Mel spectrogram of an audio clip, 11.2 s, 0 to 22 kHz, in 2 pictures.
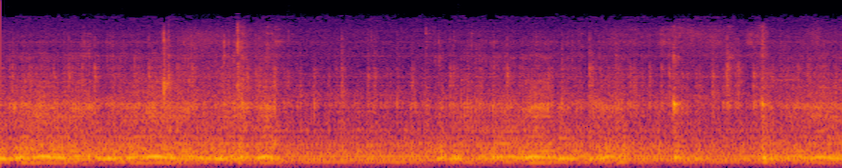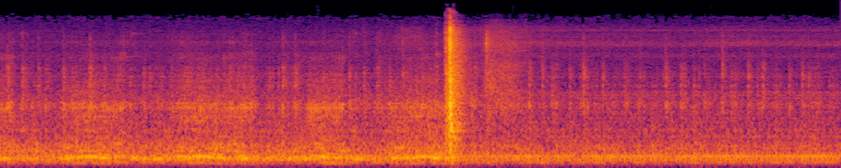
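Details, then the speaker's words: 1962 Argyll Minor reel-to-reel tape player, salvaged from a skip, at its first power-up with very dirty pots; the motors run continuously with a soft hum, a faint rub repeating about once a second and one sharp click, cause unknown. "There we go. I don't know what is making that noise. The motors continuously run on this, it seems."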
